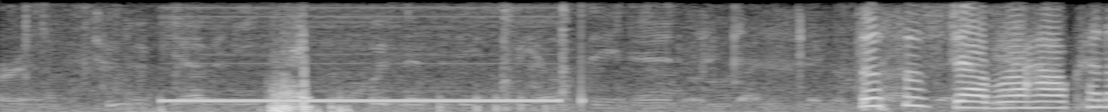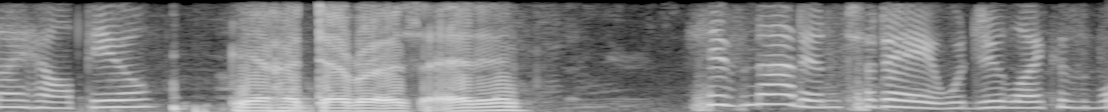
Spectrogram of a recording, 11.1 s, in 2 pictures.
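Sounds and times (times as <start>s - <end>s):
steady electronic tone on a company's telephone line on hold: 0.8s - 2.9s
speech: 4.4s - 8.3s, 9.0s - 11.0s.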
